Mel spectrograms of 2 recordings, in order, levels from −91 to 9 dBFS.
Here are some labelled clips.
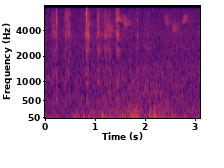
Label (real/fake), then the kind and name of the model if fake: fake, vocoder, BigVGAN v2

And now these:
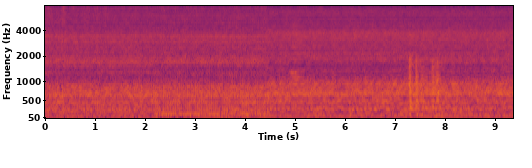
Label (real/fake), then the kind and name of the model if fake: fake, vocoder, Vocos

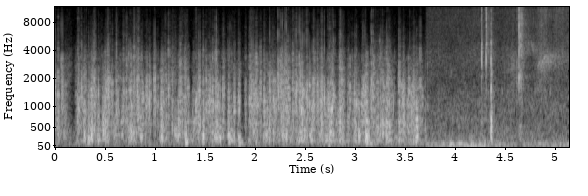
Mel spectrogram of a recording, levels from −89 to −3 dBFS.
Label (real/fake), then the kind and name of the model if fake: real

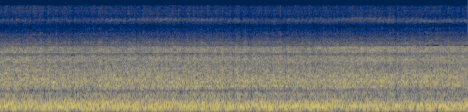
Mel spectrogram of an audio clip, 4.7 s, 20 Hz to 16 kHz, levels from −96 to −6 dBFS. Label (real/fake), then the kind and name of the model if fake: fake, vocoder, BigVGAN v2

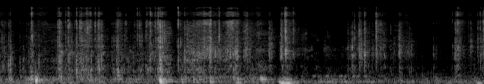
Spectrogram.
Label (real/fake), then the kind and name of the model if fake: real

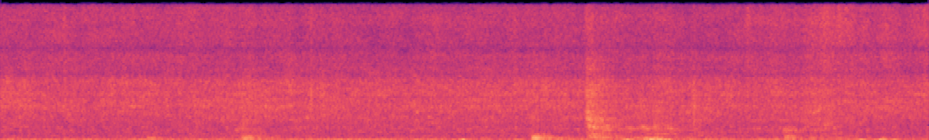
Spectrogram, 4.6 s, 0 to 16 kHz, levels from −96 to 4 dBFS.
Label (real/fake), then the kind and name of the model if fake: fake, autoencoder, DAC-VAE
